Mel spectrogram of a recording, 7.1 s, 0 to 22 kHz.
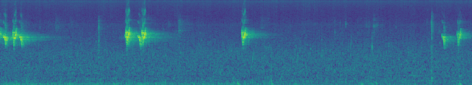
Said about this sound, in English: And there's still at least two or three crossbills in the trees up above the stream. Stop. 9:08 a.m. Here comes the type 2.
